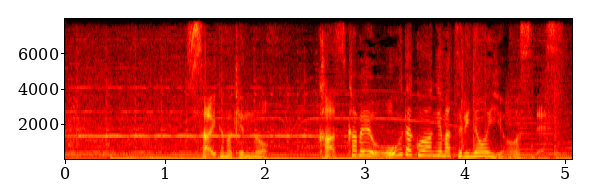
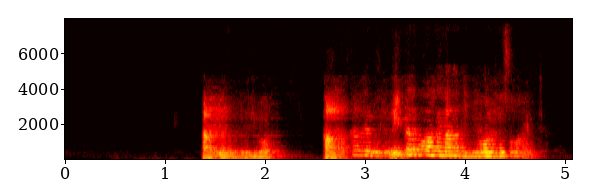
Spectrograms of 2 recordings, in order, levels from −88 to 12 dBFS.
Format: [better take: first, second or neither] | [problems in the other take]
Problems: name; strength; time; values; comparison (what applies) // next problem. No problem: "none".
first | noise reduction (neural mask model DeepFilterNet 3)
